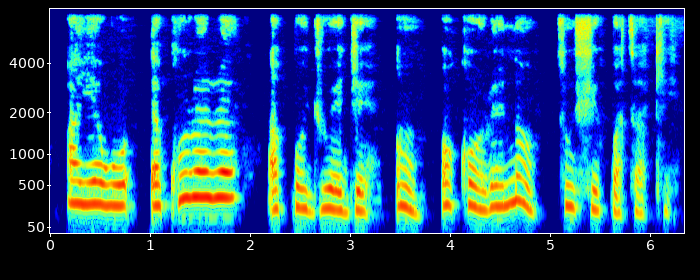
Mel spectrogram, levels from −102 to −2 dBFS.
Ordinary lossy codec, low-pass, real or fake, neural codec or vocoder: none; 7.2 kHz; real; none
